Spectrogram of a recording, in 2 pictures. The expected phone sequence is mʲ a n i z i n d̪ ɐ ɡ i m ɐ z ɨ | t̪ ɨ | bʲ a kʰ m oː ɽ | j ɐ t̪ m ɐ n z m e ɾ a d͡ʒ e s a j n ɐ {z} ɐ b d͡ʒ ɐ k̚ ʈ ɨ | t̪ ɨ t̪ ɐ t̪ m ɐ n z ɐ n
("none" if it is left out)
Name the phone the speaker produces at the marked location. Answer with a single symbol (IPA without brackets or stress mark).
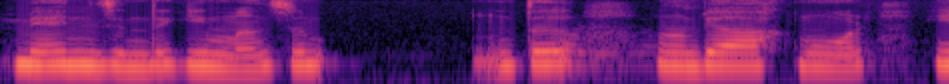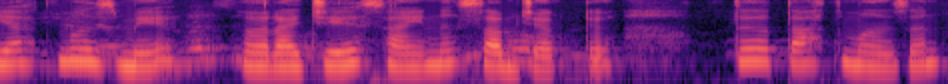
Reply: s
